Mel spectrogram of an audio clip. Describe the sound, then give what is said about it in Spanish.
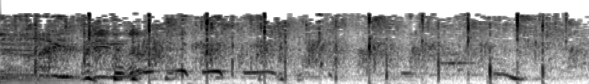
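An audience applauds with a dense patter of many hands clapping, steady throughout, while voices call out and cheer over the clapping, for a four-year-old girl who answered a question by herself and is given a book. “Un aplauso, por Aplauso grande.”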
